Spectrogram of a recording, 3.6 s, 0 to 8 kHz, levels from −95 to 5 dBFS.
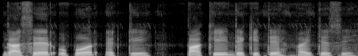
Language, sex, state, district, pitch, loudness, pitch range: Bengali, male, Assam, Hailakandi, 135 Hz, -21 LUFS, 130-145 Hz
